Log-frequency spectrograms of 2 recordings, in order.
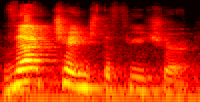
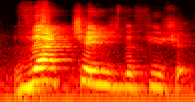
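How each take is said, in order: Both takes have the same delivery.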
